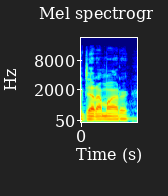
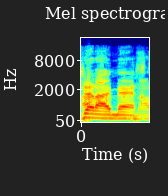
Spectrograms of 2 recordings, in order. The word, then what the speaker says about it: Jett I Masstyr: Jedi Master. And if you're going to spell it wrong, Jedi Martyr? No, that's not it. It's Jedi Master. Not a martyr.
